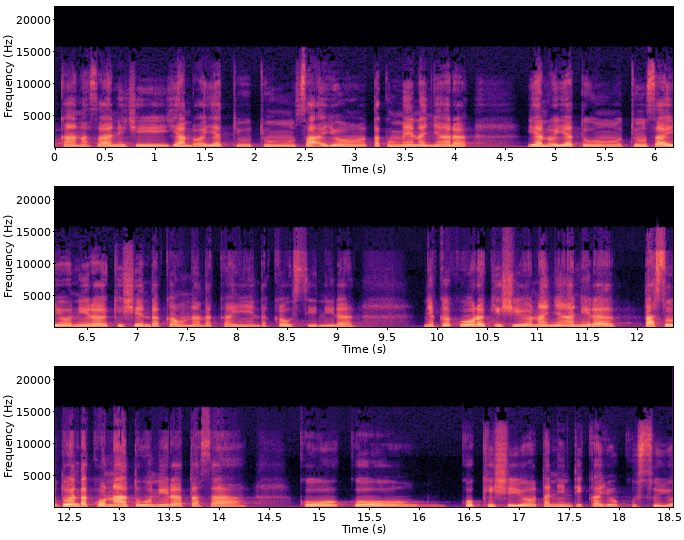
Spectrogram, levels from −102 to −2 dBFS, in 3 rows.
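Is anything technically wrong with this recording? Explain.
Yes. From 7.15 to 16.43 s there is a call bitrate drop: the encoder falls from 48 to 13 kbps and stays at its lowest for about 5.7 s, coding coarsely and trimming the highs. Speech sounds muffled and watery, without the brief gaps of packet loss.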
